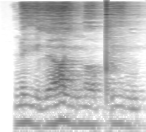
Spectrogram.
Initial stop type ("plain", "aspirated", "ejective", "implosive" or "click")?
ejective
